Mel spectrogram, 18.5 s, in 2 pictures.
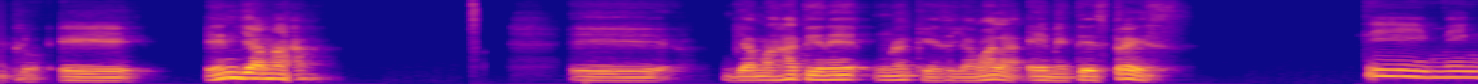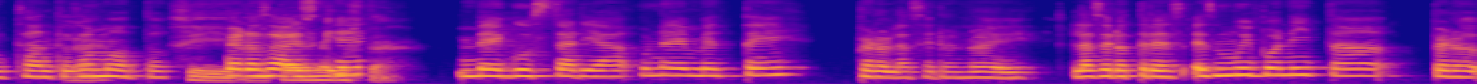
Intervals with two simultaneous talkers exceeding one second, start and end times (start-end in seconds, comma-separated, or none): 9.6-11.6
